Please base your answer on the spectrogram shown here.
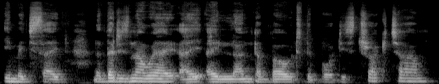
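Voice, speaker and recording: A young Kenyan-accented man who works as an image consultant answers interview questions as a guest at an ordinary middle pitch with little pitch movement. He speaks at a moderate pace but hesitates a lot, restarting phrases, repeating words and filling gaps with "uh" and "um".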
